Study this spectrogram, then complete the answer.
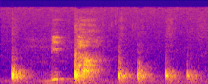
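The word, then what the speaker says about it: מִטָּה: 히브리서의 침상은 미타라고 발음해요. 근데 히브리서 침상은 미타인데 히브리어로 침상을 미타라고 하는데 히브리어로 그럼 지팡이 같아야 되니까 지팡이 또 뭐라 하냐? 마테라고 해요. 이렇게 모음만 다르죠.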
